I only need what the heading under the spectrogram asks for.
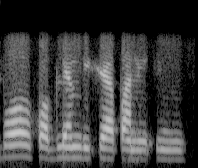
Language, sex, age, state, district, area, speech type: Assamese, female, 45-60, Assam, Sivasagar, rural, conversation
